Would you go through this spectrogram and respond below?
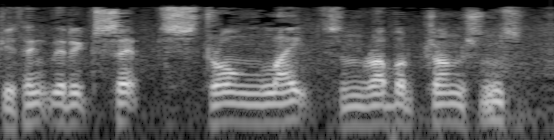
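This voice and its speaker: Harried senior detective, background noise. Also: male voice, mid-range voice, a bit bright. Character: harried senior police detective, weary and dryly sardonic. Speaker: senior police officer. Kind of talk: naturalistic radio crime drama acting.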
